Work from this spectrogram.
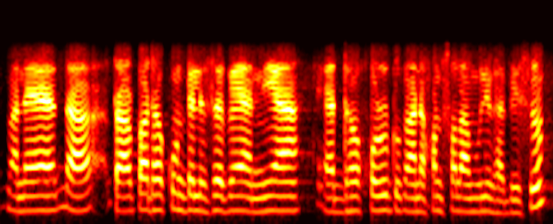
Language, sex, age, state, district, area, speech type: Assamese, female, 60+, Assam, Morigaon, rural, conversation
